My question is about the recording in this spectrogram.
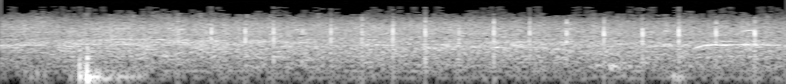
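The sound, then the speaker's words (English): A church audience claps together in praise of Jesus in a steady, even rhythm, roughly two sharp claps per second, over a continuous murmur of voices and crowd noise. “Clap. Thank Him for it.”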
